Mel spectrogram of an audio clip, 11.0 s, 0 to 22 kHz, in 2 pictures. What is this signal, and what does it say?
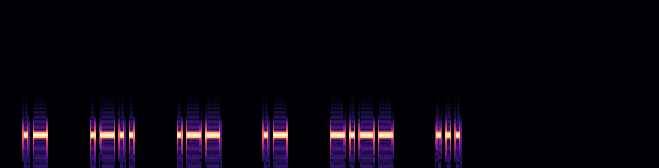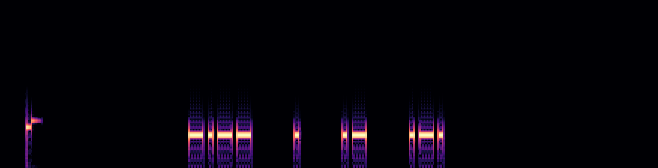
Morse code, heard as a keyed tone, about 30 wpm, spaced as for 17 wpm, 690 Hz. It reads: ALWAYS YEAR
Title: 3x Character Spacing - Top 300 Words - 30wpm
